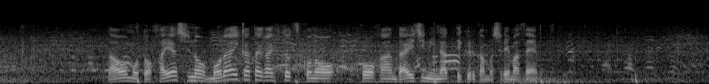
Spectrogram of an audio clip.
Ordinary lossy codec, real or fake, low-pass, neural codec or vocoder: none; real; 7.2 kHz; none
